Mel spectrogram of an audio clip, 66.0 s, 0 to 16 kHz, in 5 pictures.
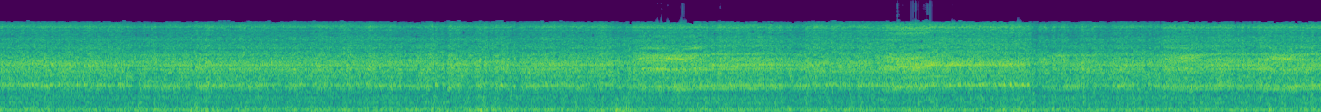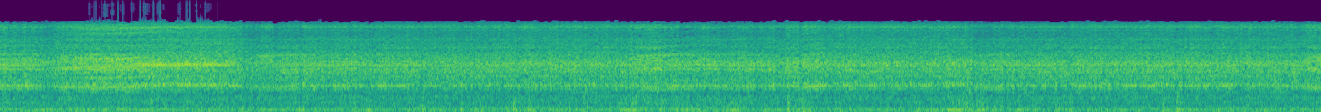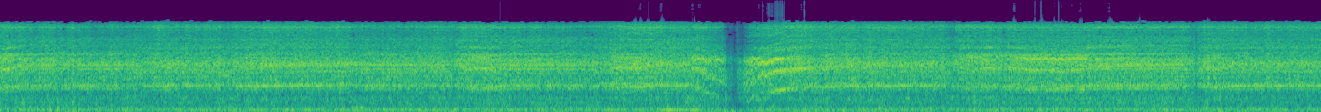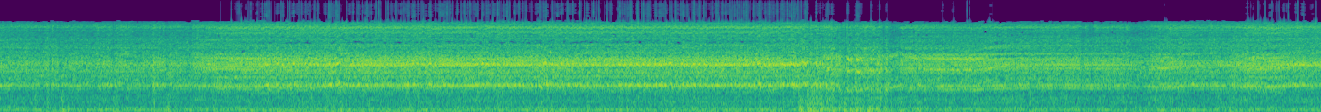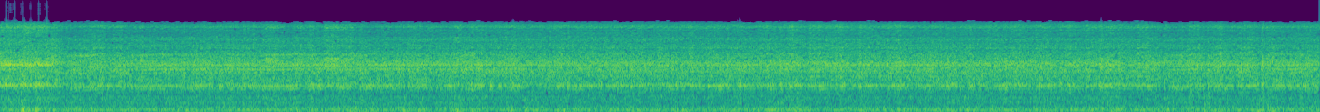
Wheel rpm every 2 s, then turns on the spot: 230, 230, 230, 220, 230, 230, 220, 220, 230, 230, 230, 230, 230, 230, 230, 230, 160, 200, 220, 230, 230, 210, 210, 210, 220, 230, 230, 230, 230, 240, 230, 230, 230.
none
